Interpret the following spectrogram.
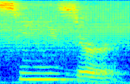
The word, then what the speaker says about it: Caesar: Apesar de ter um A ali, a gente não fala o A é mudo. So we say Caesar, cesarean, ok?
